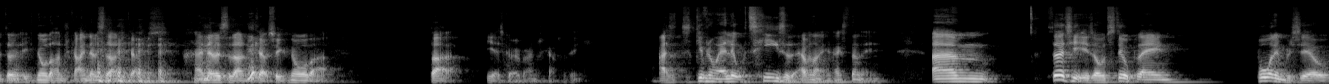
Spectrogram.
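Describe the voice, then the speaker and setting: A man hosting a live football quiz, reading questions slowly and repeating them. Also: sits low. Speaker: quiz host.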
